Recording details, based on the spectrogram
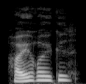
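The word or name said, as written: højrygget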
